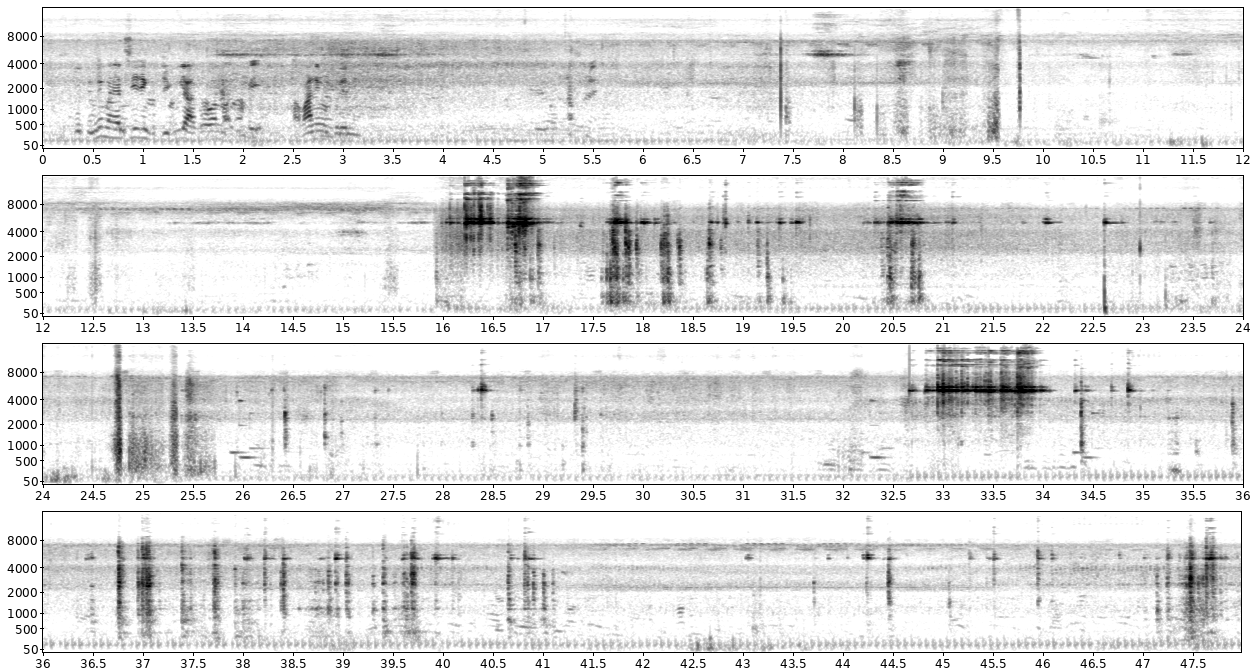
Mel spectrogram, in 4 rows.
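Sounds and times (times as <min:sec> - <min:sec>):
insects trilling: 0:00.0 - 0:47.9
metal clanks and clinks: 0:06.4 - 0:09.6, 0:15.9 - 0:30.2, 0:32.0 - 0:42.3, 0:42.9 - 0:47.9
metal towing gear rattling: 0:15.9 - 0:26.1, 0:28.2 - 0:29.7, 0:32.1 - 0:41.2, 0:43.7 - 0:47.9
loud metal clanks and rattles: 0:16.0 - 0:21.2, 0:32.6 - 0:35.0, 0:46.9 - 0:47.9
truck engine idling: 0:16.0 - 0:42.6.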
